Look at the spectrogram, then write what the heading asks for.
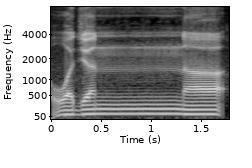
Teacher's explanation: نون مشدد پہ غنہ ضروری ہے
